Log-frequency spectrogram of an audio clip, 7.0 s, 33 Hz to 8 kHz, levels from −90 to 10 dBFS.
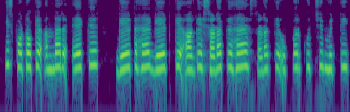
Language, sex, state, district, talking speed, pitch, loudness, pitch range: Hindi, male, Rajasthan, Jaipur, 155 wpm, 290 Hz, -17 LUFS, 275-300 Hz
